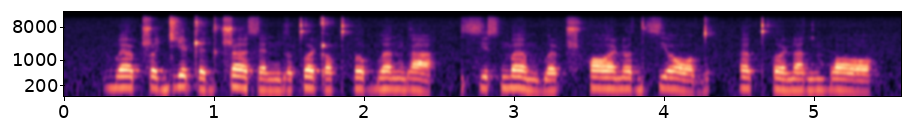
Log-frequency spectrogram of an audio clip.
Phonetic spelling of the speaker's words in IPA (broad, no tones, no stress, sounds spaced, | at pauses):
b ɛ ɐ̯ ʈ͡ʂ ɤ d͡ʑ e ʈ e d ʈ͡ʂ ɜ s ɛ ŋ ɡ ɜ t̪ ɤ ʈ ɔ t̪ʰ ɤ b ɜ ŋ ɡ a | sʲ ɜ s m ɜ m b ɜ ʈ͡ʂʰ ɔ ɐ̯ ɳ ɤ d sʲ ɔ d | ɜ t̪ʰ ɤ ɳ a d m b ɔ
